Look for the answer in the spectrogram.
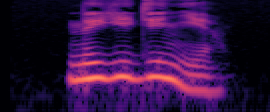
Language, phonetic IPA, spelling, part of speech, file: Russian, [nə(j)ɪdʲɪˈnʲe], наедине, adverb, Ru-наедине.ogg
- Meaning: 1. tête-à-tête, privately 2. alone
